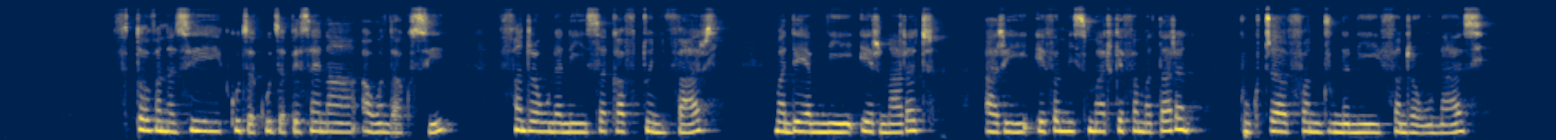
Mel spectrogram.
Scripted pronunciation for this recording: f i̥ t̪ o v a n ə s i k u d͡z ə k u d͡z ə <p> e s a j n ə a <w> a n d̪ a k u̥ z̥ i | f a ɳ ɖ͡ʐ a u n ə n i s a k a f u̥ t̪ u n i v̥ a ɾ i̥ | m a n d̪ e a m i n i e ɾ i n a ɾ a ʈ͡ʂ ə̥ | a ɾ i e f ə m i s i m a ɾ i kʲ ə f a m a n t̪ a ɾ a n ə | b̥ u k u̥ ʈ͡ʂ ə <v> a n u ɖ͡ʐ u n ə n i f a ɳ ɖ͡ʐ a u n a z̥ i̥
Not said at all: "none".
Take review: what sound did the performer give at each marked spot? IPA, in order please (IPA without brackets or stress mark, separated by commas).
p, w, f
